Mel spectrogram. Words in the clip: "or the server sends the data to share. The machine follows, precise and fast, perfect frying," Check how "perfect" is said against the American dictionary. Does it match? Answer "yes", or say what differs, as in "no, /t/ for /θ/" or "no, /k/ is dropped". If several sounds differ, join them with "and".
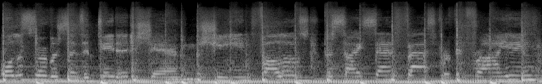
no, /f/ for /p/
